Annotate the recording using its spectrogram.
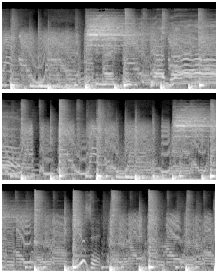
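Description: Rock music: an electric guitar plays lead lines with string bends and chord stabs over a drum kit beat with hits about twice a second.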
